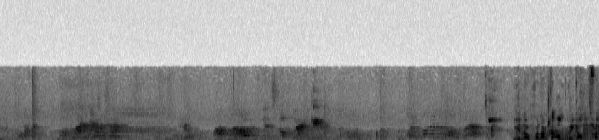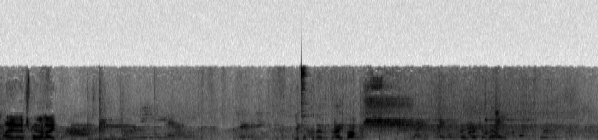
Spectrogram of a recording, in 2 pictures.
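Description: A crowd of adult men and women chatters nearby.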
